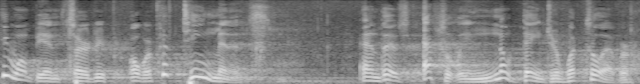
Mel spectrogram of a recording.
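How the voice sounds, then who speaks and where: A man's voice: mid-range voice, huge pitch swings, normal speed, mellow. A man playing a breezy, glib, reassuring surgeon in old-time radio comedy, heard in an echoey hall. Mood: blithe. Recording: echoey hall, long reverb, background noise.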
